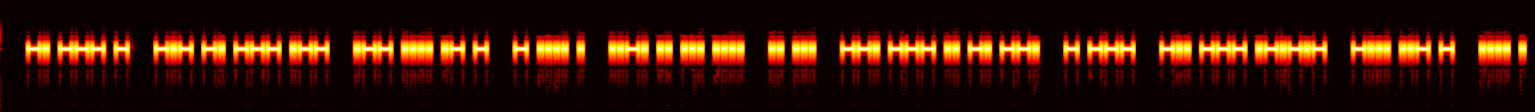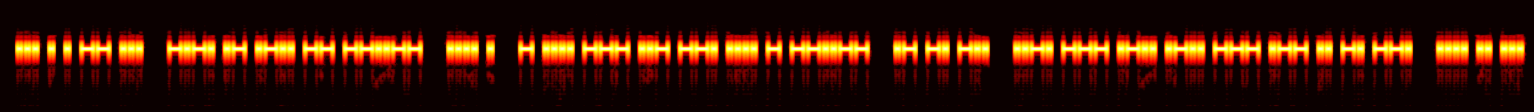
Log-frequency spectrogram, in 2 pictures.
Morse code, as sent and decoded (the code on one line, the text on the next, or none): -. --- - / -.- -. --- .-- / .-- .... .- - / - .... / ..-. .. ... .... / .. ... / --. --- .. -. --. / - --- / -.. --- .-.-.- / -... ..- - / .... / ... . -- ... / -.-. .- .-.. -- --..-- / .... / - .... --- ..- --. .... - --..-- / .- -. -.. / ..-. --- .-.. .-.. --- .-- .. -. --. / .... .. ...
NOT KNOW WHAT THE FISH IS GOING TO DO. BUT HE SEEMS CALM, HE THOUGHT, AND FOLLOWING HIS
